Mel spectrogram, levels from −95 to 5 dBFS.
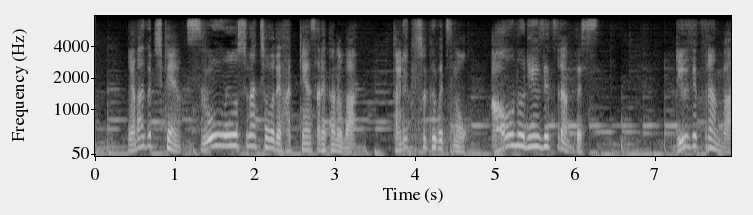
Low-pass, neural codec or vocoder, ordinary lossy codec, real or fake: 7.2 kHz; codec, 44.1 kHz, 2.6 kbps, DAC; none; fake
